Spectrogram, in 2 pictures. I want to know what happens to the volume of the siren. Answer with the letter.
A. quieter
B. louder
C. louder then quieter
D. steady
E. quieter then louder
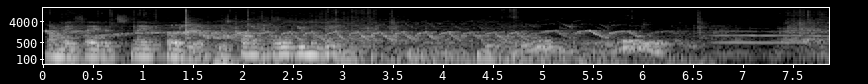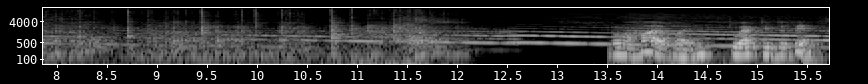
E.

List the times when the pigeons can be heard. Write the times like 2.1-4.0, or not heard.
4.3-6.5.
